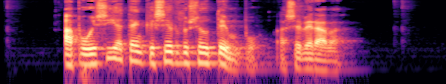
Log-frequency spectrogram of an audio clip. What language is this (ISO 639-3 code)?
glg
